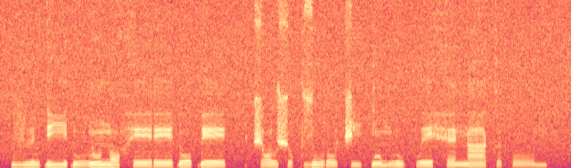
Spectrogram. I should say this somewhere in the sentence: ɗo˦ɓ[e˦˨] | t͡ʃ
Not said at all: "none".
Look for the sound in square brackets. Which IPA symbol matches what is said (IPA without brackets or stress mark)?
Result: e˦˨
